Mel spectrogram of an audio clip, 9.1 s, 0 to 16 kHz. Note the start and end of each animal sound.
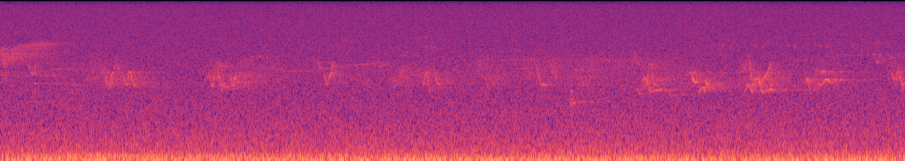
[0.00, 0.79] Black-throated Blue Warbler (Setophaga caerulescens)
[0.00, 9.06] Red-eyed Vireo (Vireo olivaceus)
[2.40, 3.94] Eastern Wood-Pewee (Contopus virens)
[6.26, 8.61] American Robin (Turdus migratorius)

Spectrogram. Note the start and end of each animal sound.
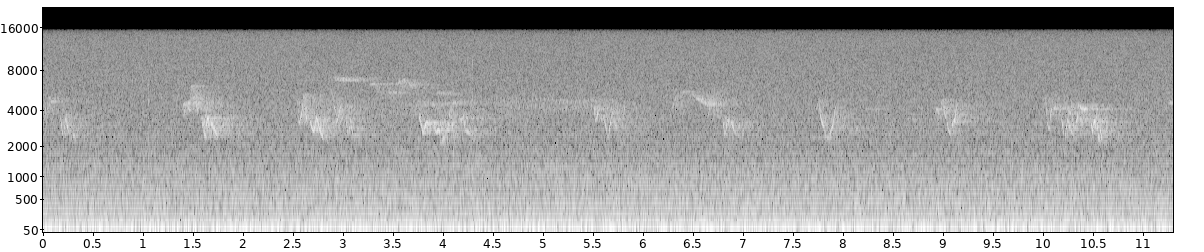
[0.00, 11.31] Red-eyed Vireo (Vireo olivaceus)
[2.80, 4.22] Brown Creeper (Certhia americana)
[4.22, 5.82] Pine Warbler (Setophaga pinus)
[6.18, 7.03] Eastern Wood-Pewee (Contopus virens)

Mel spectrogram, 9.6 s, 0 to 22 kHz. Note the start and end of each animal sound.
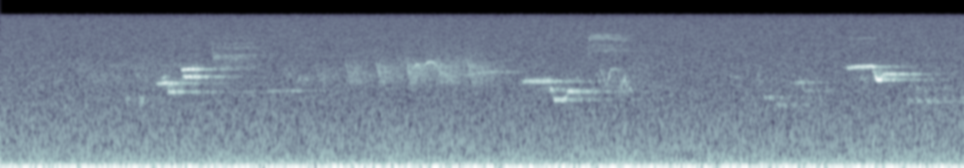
[1.36, 2.67] Wood Thrush (Hylocichla mustelina)
[2.59, 3.47] Hermit Thrush (Catharus guttatus)
[2.93, 5.14] Ovenbird (Seiurus aurocapilla)
[4.03, 5.14] Eastern Wood-Pewee (Contopus virens)
[5.09, 6.38] Wood Thrush (Hylocichla mustelina)
[5.82, 6.49] Red-eyed Vireo (Vireo olivaceus)
[7.56, 9.65] Wood Thrush (Hylocichla mustelina)

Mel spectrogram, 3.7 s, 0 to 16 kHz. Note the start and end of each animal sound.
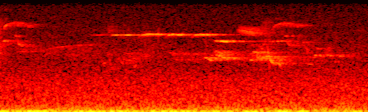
[0.00, 1.10] Eastern Wood-Pewee (Contopus virens)
[0.81, 2.71] Black-throated Green Warbler (Setophaga virens)
[0.92, 3.60] American Robin (Turdus migratorius)

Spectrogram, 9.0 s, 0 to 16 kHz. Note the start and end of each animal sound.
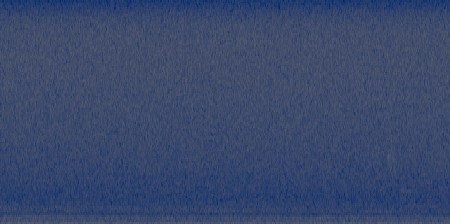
[7.39, 8.00] Magnolia Warbler (Setophaga magnolia)
[7.90, 9.02] Hermit Thrush (Catharus guttatus)

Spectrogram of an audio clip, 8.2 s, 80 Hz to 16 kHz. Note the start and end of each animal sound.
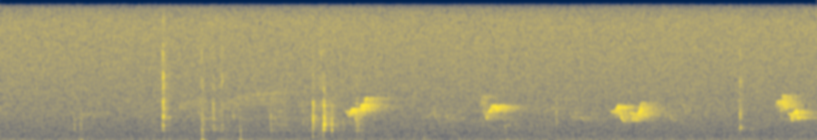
[1.53, 2.83] Black-throated Blue Warbler (Setophaga caerulescens)
[3.12, 8.17] Red-eyed Vireo (Vireo olivaceus)

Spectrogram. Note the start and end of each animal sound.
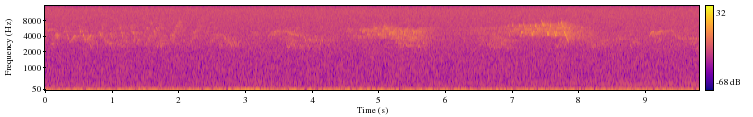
[0.00, 2.52] Indigo Bunting (Passerina cyanea)
[1.38, 9.81] Red-eyed Vireo (Vireo olivaceus)
[3.29, 4.02] Eastern Wood-Pewee (Contopus virens)
[4.49, 5.83] Chestnut-sided Warbler (Setophaga pensylvanica)
[6.83, 8.06] Chestnut-sided Warbler (Setophaga pensylvanica)
[7.53, 9.20] Scarlet Tanager (Piranga olivacea)
[8.98, 9.81] Eastern Wood-Pewee (Contopus virens)

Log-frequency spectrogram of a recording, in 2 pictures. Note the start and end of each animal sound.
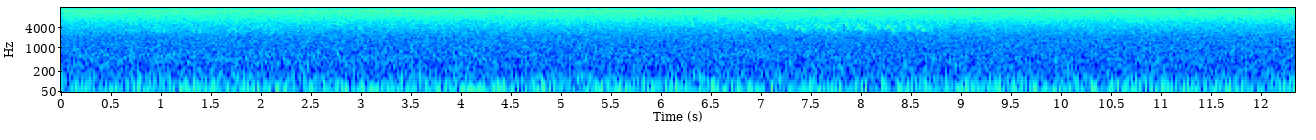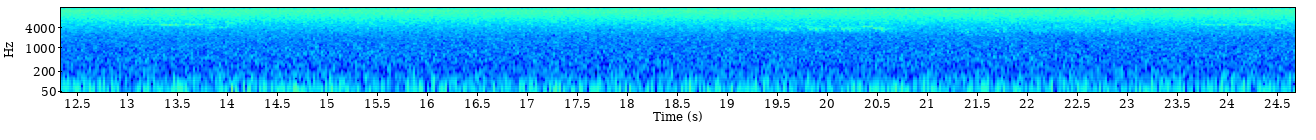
[6.80, 8.77] Ovenbird (Seiurus aurocapilla)
[12.97, 14.29] Black-throated Green Warbler (Setophaga virens)
[18.88, 20.70] Ovenbird (Seiurus aurocapilla)
[20.99, 23.23] Ovenbird (Seiurus aurocapilla)
[23.59, 24.69] Black-throated Green Warbler (Setophaga virens)

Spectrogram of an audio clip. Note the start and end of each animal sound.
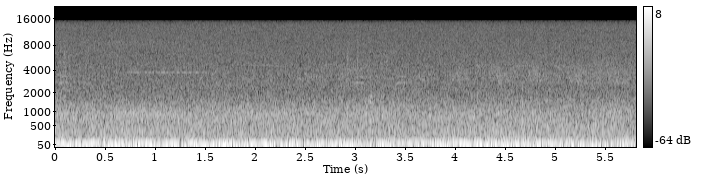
[0.56, 2.25] White-throated Sparrow (Zonotrichia albicollis)
[3.64, 5.81] Ovenbird (Seiurus aurocapilla)

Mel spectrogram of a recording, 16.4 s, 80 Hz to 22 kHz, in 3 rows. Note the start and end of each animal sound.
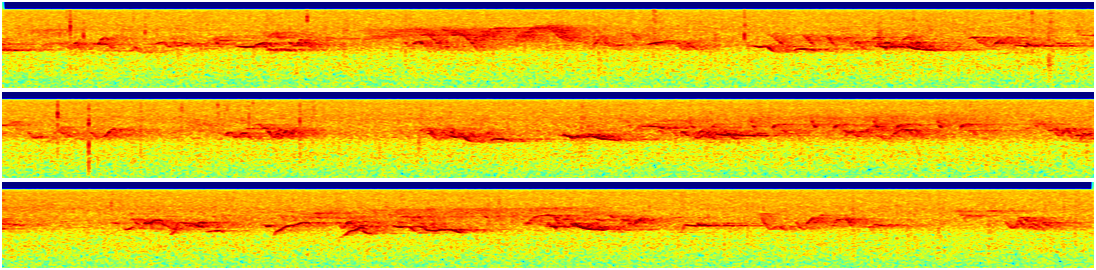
[0.00, 1.72] American Robin (Turdus migratorius)
[0.00, 16.38] Red-eyed Vireo (Vireo olivaceus)
[1.67, 2.97] Chestnut-sided Warbler (Setophaga pensylvanica)
[2.98, 6.15] American Robin (Turdus migratorius)
[7.50, 9.49] American Robin (Turdus migratorius)
[8.36, 10.44] Ovenbird (Seiurus aurocapilla)
[11.51, 14.07] Rose-breasted Grosbeak (Pheucticus ludovicianus)
[12.19, 13.91] Black-throated Blue Warbler (Setophaga caerulescens)
[13.49, 15.45] American Robin (Turdus migratorius)

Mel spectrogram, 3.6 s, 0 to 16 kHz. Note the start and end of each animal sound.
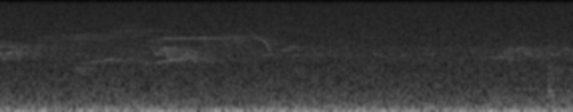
[0.00, 3.59] Red-eyed Vireo (Vireo olivaceus)
[0.11, 1.65] Black-throated Green Warbler (Setophaga virens)
[0.44, 1.71] Tufted Titmouse (Baeolophus bicolor)

